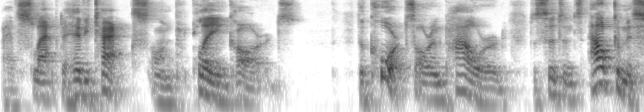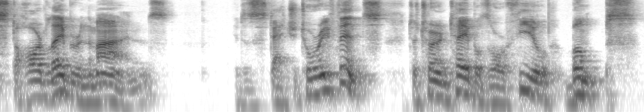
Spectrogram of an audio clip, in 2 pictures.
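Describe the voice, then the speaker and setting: A man playing a petulant, self-justifying tyrant king in a theatrical, pompous, indignant monologue with emphatic pauses. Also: mid-range voice, big pitch swings. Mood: exasperated, scornful. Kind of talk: theatrical dramatic monologue reading.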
